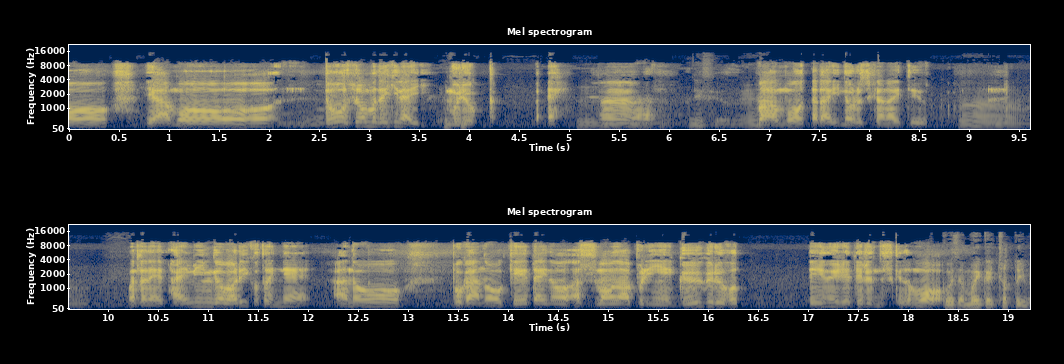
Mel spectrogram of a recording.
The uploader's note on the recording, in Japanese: テレワークで収録やってみた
